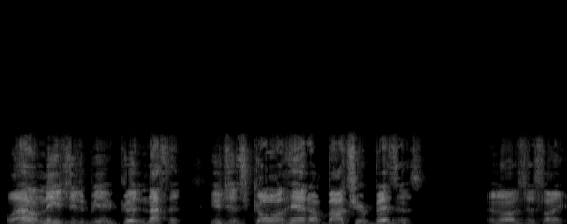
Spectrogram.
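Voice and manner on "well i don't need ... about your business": loud, high, scolding retort; imitating her yell. Lady rebuffing the man's apology, mock yelling. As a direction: shut him down as the irate lady. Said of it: "this is what she yells to me".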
